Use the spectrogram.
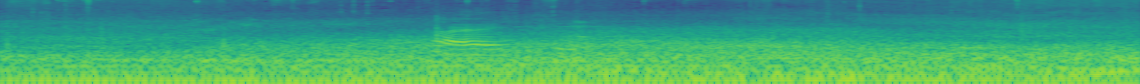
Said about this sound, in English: Now there's a fire engine is here.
